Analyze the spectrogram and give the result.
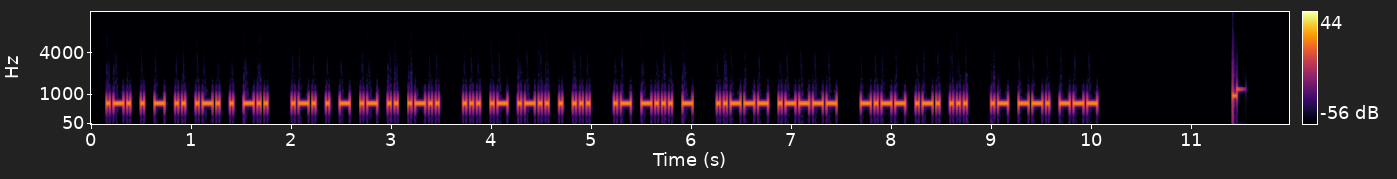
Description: Morse code, heard as a keyed tone, about 34 wpm, 700 Hz. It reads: RETIRED RETAIL SALES ABT 21 YRS AGO
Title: Practice QSO - Exchange 3 - More Info - 35wpm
